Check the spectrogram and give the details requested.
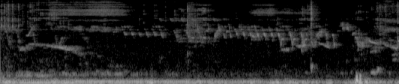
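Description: Small birds chirping and singing, with a falling whistle near the start and a quick run of repeated high notes about halfway through, over a steady low rumble.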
